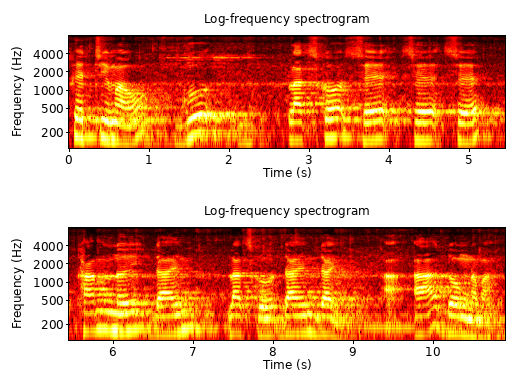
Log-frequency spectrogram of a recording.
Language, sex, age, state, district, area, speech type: Bodo, male, 45-60, Assam, Chirang, urban, read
